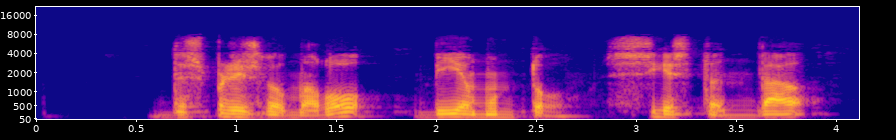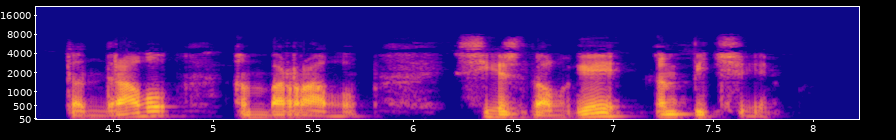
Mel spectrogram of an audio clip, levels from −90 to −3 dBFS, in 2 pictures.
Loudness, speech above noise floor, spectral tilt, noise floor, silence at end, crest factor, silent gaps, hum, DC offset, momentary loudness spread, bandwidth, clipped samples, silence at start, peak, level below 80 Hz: -19 LUFS; 58 dB; -5 dB/octave; -77 dBFS; 0.45 s; 18 dB; none; none; under 0.1%; 13 LU; 7.8 kHz; under 0.1%; 0.6 s; -2 dBFS; -58 dBFS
